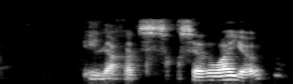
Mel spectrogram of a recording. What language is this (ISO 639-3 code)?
kab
